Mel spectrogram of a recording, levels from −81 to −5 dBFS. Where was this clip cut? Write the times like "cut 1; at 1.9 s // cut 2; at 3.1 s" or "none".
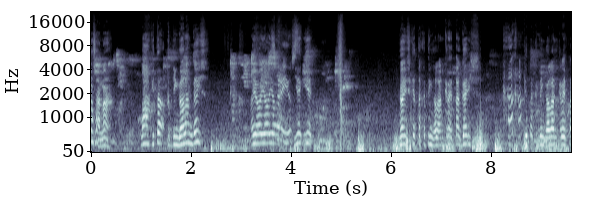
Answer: none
